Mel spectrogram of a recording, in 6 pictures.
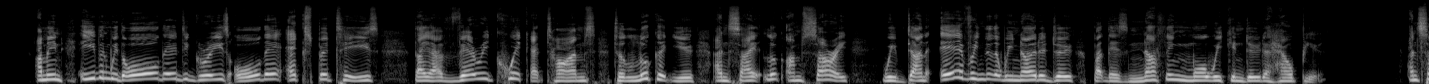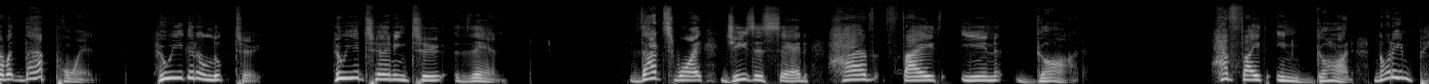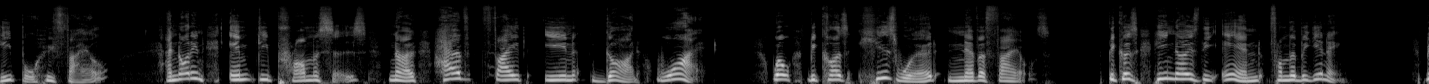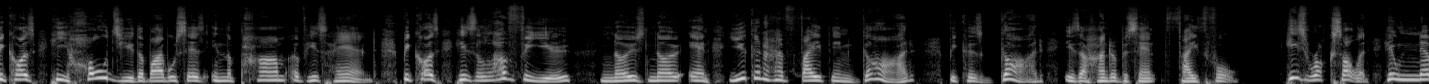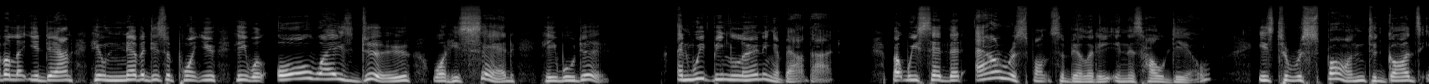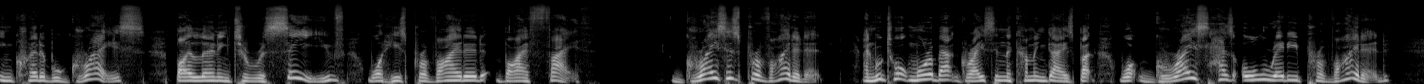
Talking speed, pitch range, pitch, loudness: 145 wpm, 165-220 Hz, 190 Hz, -22 LUFS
